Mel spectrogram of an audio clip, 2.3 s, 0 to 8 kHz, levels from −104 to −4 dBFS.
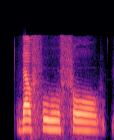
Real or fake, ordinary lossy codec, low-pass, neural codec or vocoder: fake; AAC, 16 kbps; 7.2 kHz; codec, 16 kHz, 0.5 kbps, X-Codec, HuBERT features, trained on LibriSpeech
